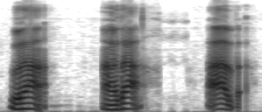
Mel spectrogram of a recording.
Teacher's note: a flap, which is made like something halfway between a trill and a plosive. It's really quick, with no buildup of air, and if you make a few in a row, it sounds like a vibration.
